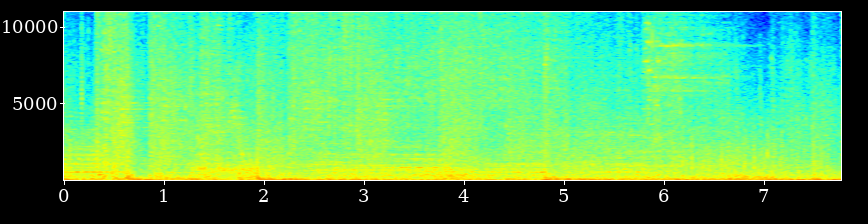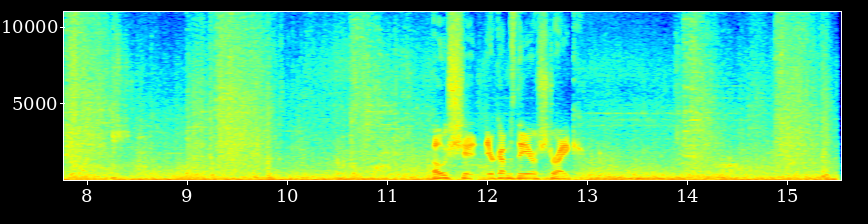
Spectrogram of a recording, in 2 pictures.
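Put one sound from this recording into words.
Loud magical blasts and sword strikes crash and boom.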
